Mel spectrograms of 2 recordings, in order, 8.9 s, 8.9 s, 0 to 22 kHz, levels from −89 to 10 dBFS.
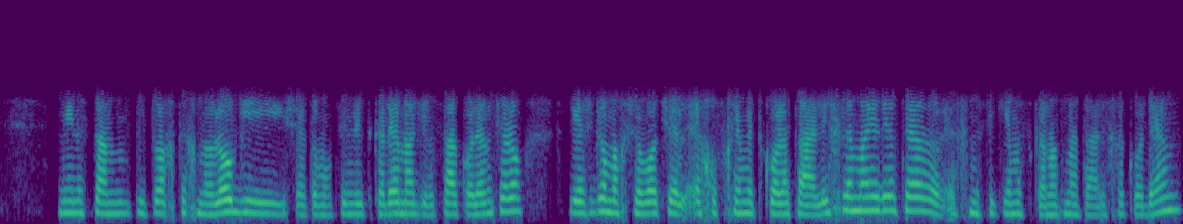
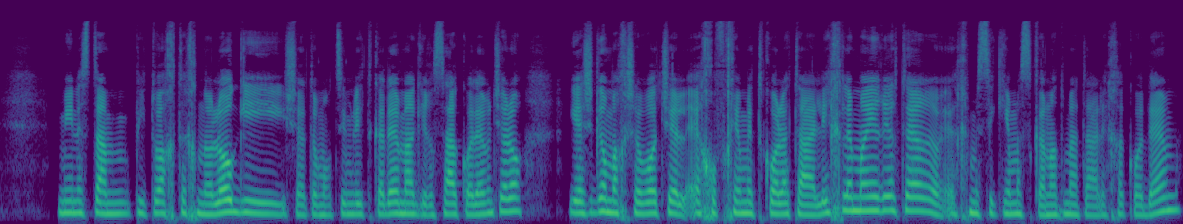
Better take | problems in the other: second | phone-call audio; poor line

